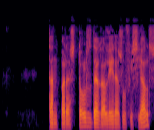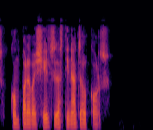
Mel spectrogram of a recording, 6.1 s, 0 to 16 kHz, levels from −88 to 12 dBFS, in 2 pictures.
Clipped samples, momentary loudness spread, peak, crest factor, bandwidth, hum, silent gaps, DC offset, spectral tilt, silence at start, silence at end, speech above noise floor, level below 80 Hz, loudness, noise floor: under 0.1%; 9 LU; 0 dBFS; 24 dB; 9.4 kHz; none; none; under 0.1%; -3.5 dB/octave; 0.95 s; 0.9 s; 63 dB; -60 dBFS; -22 LUFS; -86 dBFS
